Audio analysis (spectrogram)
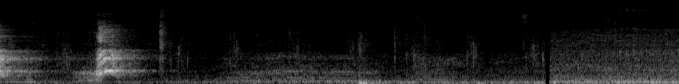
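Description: A dog barks once nearby on a road at night around 10 o'clock, followed by distant street noise and a passing vehicle.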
